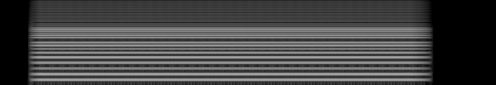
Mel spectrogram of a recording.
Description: Waveform Rectangle

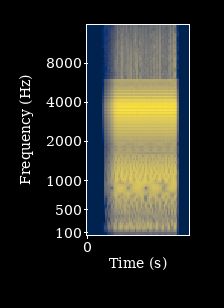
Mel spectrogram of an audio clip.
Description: cluster closed semi G

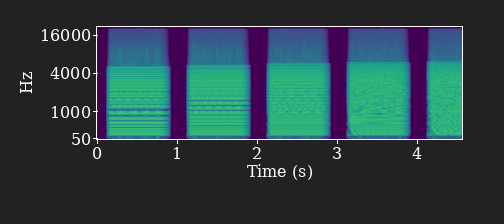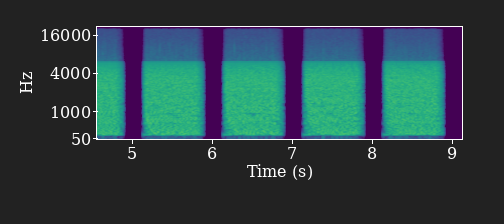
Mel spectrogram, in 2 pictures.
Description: cluster pulse

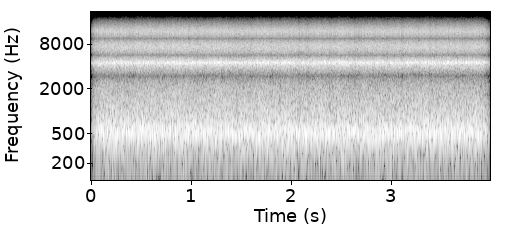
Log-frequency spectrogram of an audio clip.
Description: Noise Plosive K

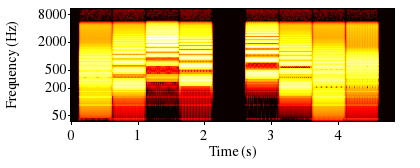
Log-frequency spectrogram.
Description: Envelope Spectra

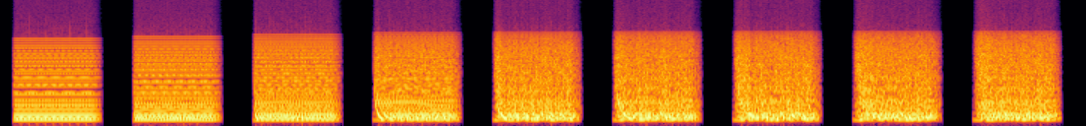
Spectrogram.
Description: cluster sawtooth

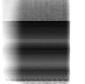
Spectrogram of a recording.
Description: cluster closed semi F

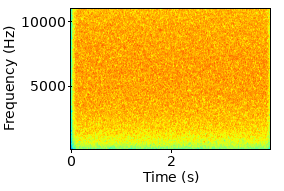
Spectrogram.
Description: Noise Balanced

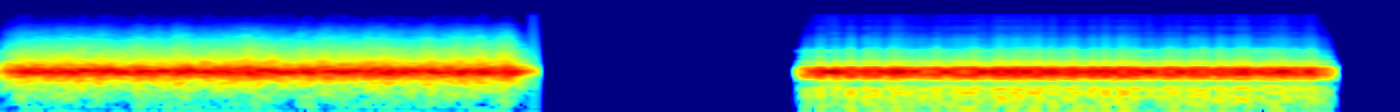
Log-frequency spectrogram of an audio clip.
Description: noise filtered vs modulated

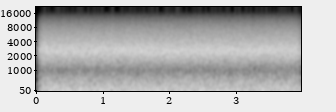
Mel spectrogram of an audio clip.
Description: Noise Plosive P

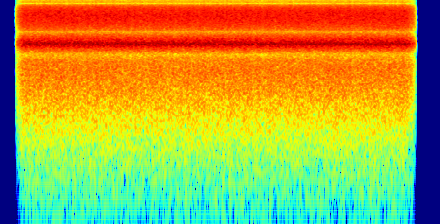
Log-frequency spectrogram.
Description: Noise Alveolar

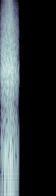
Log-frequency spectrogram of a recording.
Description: Noise Burst P

